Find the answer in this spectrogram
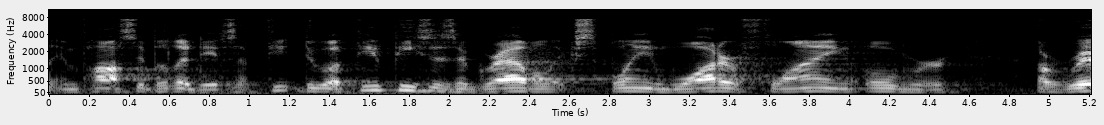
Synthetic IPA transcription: ɪ̰̃mpʰɑsɨbɪlˠɨɾiɨsɨfdəəfjʉpis̬ɨzʌvɡɹævl̩ˠɨksplẽɪ̃nwɔɾə˞flaɪɪ̃ŋoʊvə˞ | əɹɪ

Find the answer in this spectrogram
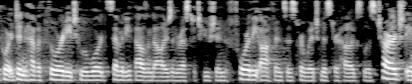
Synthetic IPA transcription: kʰɔɹt̚d̥ɪdⁿn̩t̚ɦɨvɨθɔɹɨɾiɾəəwɔɹd̥sɛṽn̩tiθaʊz̃n̩dɔlˠə˞zɨ̃nɹɛstɨtʰʉʃɨ̃nfə˞ðiʔɔfɛ̃nsɨz̥fə˞wɪt͡ʃmɪstə˞hʌɡz̥wʌz̥t͡ʃʰɑɹd͡ʒdɨ̃

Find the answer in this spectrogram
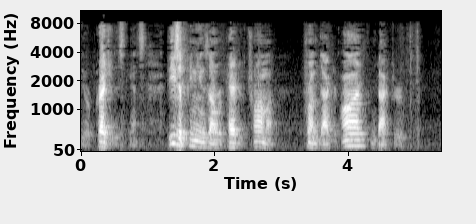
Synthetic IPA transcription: ə˞pʰɹ̥ɛd͡ʒɨɾɨsɡɛ̃ns | ðizɨpʰɪ̃njɨ̃nzn̩ɹɨpʰɛɾɨɾɨv̥tʰɹ̥ɑmə | fɹʌ̃mdɑk̚tə˞ʔɑ̃ñn̩dɑk̚tʰə˞

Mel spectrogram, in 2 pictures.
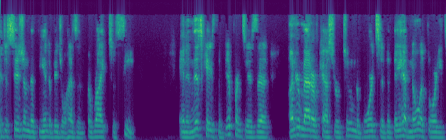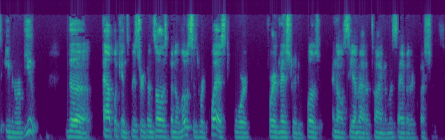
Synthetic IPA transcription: ɨdɨsɪʒɨ̃nðɨt̪̚ðiɪ̃ndɨvɪd͡ʒəwl̩ˠɨzɨðəɹaɪtʰɨsik̚ | ɨ̃nɨ̃nðɪskʰeɪsðɨdɪfɹɨ̃nsɪzðɨɾ | ʌ̃ndə˞mæɾə˞ʌv̥kʰæstə˞ɨtʰʉ̃mðəbɔɹdz̥sɛd̪̚ðɨt̪̚ðeɪɨdⁿnoʊəθɔɹɨɾiɾɨʔiṽn̩ɹivjʉ | ði | æpləkɨ̃nsmɪstə˞ɡɨ̃nzɑlˠəsbɨ̃nəloʊsɨzɹɨkʰw̥ɛstfə˞ | fə˞ɨd̚mɪ̃nɨstɹ̥eɪɾɨv̥kʰl̥oʊʒə˞ | ɨ̃naɪlˠsiãmaʊɾʌv̥tʰãɪ̃mɨ̃nləsaɪɨvʌðə˞kʰw̥ɛst͡ʃn̩z̥

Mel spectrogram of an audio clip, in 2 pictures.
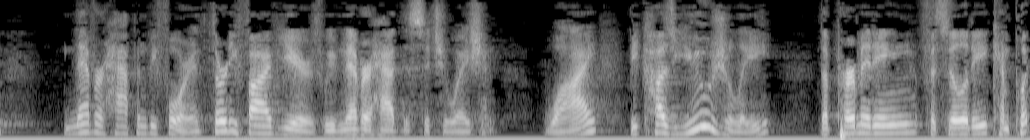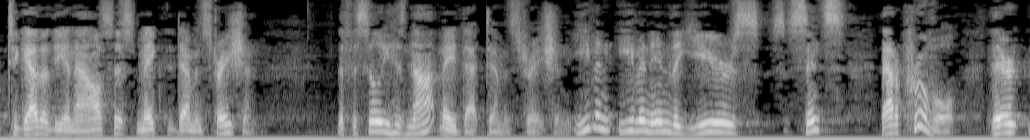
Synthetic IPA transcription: nɛvə˞hæpɨ̃nbɨfɔɹɨ̰̃nθɜ˞ɾifaɪvjɪɹzwivnɛvə˞ɨd̪̚ðɪsɪt͡ʃʉeɪʃɨ̰̃n | waɪ | b̥ɨkʰʌzjʉʒl̩ˠi | ðəpʰə˞mɪɾɪ̃ŋfɨsɪlˠəɾikʰɨ̃npʰʊtʰɨɡɛðə˞ðiɨnælˠəsɨsmeɪk̚ðɨdɛmɨ̃nstɹ̥eɪʃɨ̃n | ðɨfɨsɪlˠəɾiɨznət̚meɪd̪̚ðɨ̰t̚d̥ɛm̃nstɹ̥ḛɪʃɨ̰̃nivɨ̃nivɨ̃nɪ̃nðɨjɪɹz̥ | sɪ̃ns | ðɨɾɨpʰɹ̥uvl̩ˠ | ðə˞

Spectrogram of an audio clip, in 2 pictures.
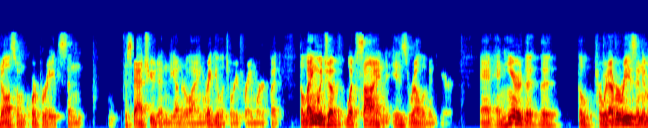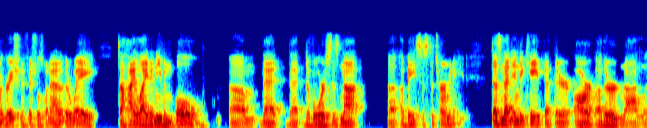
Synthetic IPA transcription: ɾɔlˠsoʊə̃nkʰɔɹpə˞eɪtsɨ̃n | ðɨstæt͡ʃʉɾɨ̃nðiʌ̃ndə˞laɪɪ̃ŋɹɛɡjl̩ˠətʰɔɹifɹẽɪ̃mwɜ˞k̚b̥ʌt̪̚ | ðəlæ̃ŋɡwɨd͡ʒʌvwʌtsãɪ̃ndɪzɹɛlˠəvɨ̃nt̚hiɹ | ɨɨ̃nɦiɹðɨðɨ | ðəfə˞wʌɾɛvə˞ɹizɨ̃nɪ̃mɨɡɹeɪʃɨ̃nɨfɪʃl̩ˠzwɛ̃ñaʊɾʌvðə˞weɪ | ɾəhaɪlaɪɾɨ̃nivɨ̃nboʊlˠd | ðɨt̪̚ðɨt̚d̥ɨvɔɹsɨznəɾ | ʔəbeɪsɨsd̥ɨtʰɜ˞mɨneɪt̚ | d̥ʌzn̩ðɨɾɪ̃ndɨkʰeɪt̪̚ðɨt̪̚ðə˞ʔə˞ʔʌðə˞nɑ̃nl

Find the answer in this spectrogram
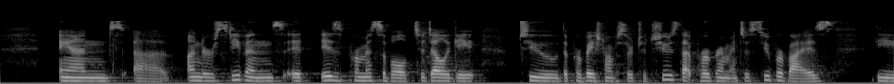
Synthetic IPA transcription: ʔɨ̃n | ʔʌ̃ndə˞stivɨ̃nzɪɾɪz̥pʰə˞mɪsəbl̩ˠtʰɨdɛlˠəɡeɪtʰ | ɨðɨpʰɹ̥oʊbeɪʃɨ̃n̩ɔfə̥sə˞ɾʰɨt͡ʃʰʉzðɨt̚pʰɹ̥oʊɡɹæ̃mɨ̃ntʰɨsʉpə˞vaɪz | ðɨ

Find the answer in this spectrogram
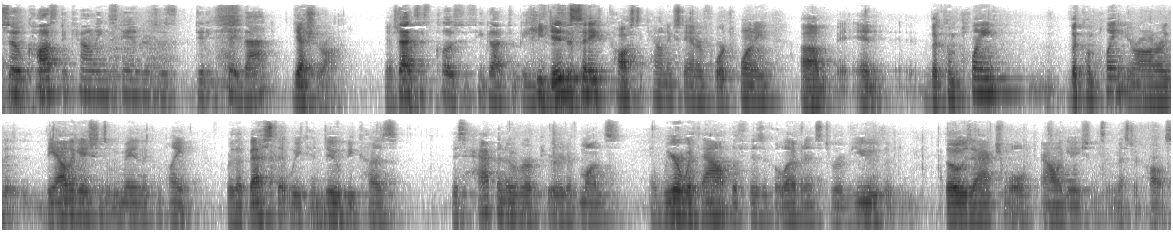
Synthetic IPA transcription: soʊkʰɔstɨkʰãʊ̃ñɪ̃ŋstæ̃ndə˞dzɨzdɨd̚iseɪðæt̚ | jɛsjə̰˞ɑ̰̃n | jɛsðætsɨz̥kʰl̥oʊsɨz̥hiɡɑtʰɨiidɪdseɪkʰɔ̰stɨ̥kʰãʊ̃ñɪ̃ŋstæ̃ndə˞d̥fɔ̰ɹtʰw̥ɛ̃ɾ̃i | ɨ̃nðɨkʰmpʰl̥ẽɪ̃n | ðɨkʰə̃mpʰl̥ẽɪ̃nʔə˞ɑ̃nə˞ððiælˠɨɡeɪʃn̩zðɨʔ̚wimeɪɾɨ̃n̩ðɨkʰm̩pʰl̥ẽɪ̃nʔ | wə˞ðɨbɛst̪̚ðɨ̰ʔwikʰɨ̃ndɨbɨkʰʌz | ðɪshæpɨ̃ndoʊvə˞ɨpʰɪ̰ɹiɨɾʌvmʌ̃nθs | ɨ̃nwiə˞wɨθaʊt̪̚ðəfɪzɨkl̩ˠɛvɨɾɨ̃nstʰəɹivjʉððoʊzæk̚t͡ʃə̰l̩ˠʔæ̰lˠəɡeɪʃn̩zðɨ̰t̚mɪstə̥̰˞kʰɑ̰ɹlˠs

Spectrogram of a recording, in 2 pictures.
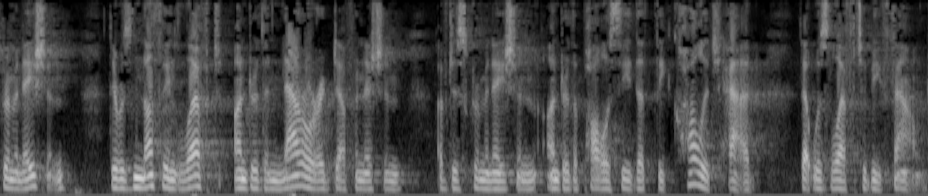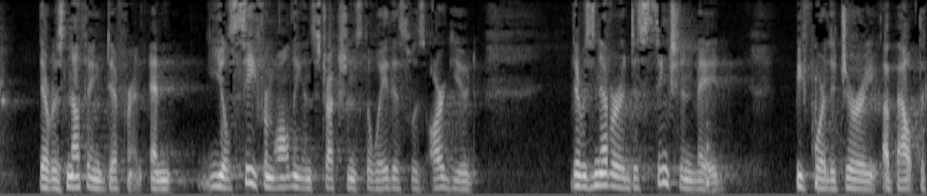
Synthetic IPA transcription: kɹɪ̃mɨneɪʃɨ̰̃n | ðə˞wʌznʌθɪ̃ŋlɛftʌ̃ndə˞ðɨnæɹoʊə˞dɛfɨnɪʃɨ̃n | ʔʌvdɨskɹ̥ɪ̃mɨneɪʃɨ̃nʌ̰̃ndə˞ðəpʰɑ̰lˠəsiðɨt̪̚ðɨkʰɑlˠɨ̥ʒ̥ɨ̰d̪̚ | ðɨ̰ʔwʌzlɛftʰɨbifã̰ʊ̃nd | ðə˞wʌznʌθɪ̃ŋdɪfɹɨ̰̃ntɨ̃njulˠsifɹʌ̃mɔlˠðiɨ̃nstɹ̥ʌkʃɨ̃n̩zðəweɪðɪswʌzɑ̰ɹɡjʉd̪̚ | ðə˞wʌznɛvə˞ɨdɨstɪ̃ŋkʃɨ̃nmeɪd̚ | b̥ɨfɔɹðɨd͡ʒʊɹiʔə̰baʊt̪̚ðɨ

